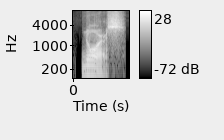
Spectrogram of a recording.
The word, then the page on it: Norse: American English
